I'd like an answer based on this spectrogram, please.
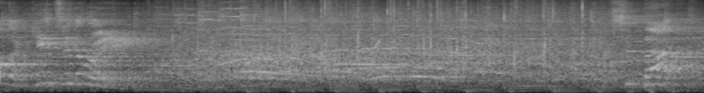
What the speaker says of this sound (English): How about a round of applause for all the kids in the ring?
